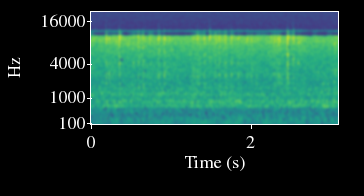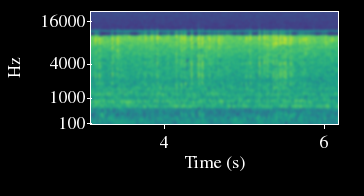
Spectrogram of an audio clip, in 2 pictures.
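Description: Faint small clicks and rustles of fly-tying thread being wrapped from a bobbin around a hook through the hackle, over a steady hum.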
